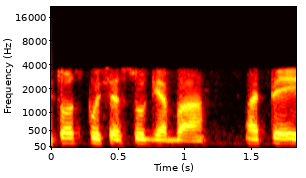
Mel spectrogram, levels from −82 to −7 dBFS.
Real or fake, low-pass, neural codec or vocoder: real; 7.2 kHz; none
